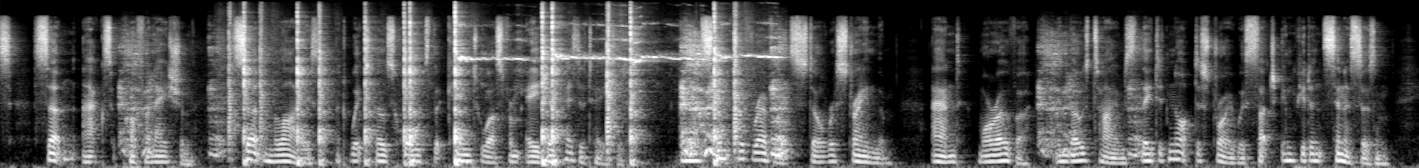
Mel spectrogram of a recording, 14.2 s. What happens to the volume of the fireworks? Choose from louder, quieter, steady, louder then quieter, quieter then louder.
quieter.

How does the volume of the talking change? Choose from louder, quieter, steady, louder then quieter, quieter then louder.
steady.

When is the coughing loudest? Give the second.
7 s.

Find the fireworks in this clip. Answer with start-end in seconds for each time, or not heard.
2.2-7.8.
